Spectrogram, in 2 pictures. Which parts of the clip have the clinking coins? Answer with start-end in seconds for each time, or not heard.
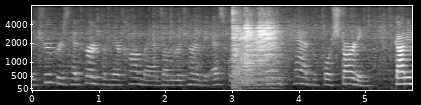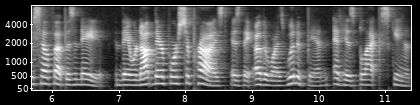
3.0-3.8.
